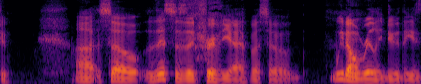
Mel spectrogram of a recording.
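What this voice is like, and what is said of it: Usual voice. Nothing is said of it.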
